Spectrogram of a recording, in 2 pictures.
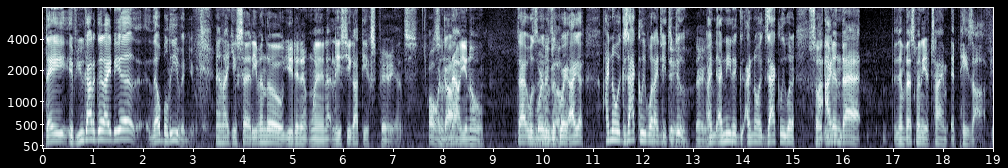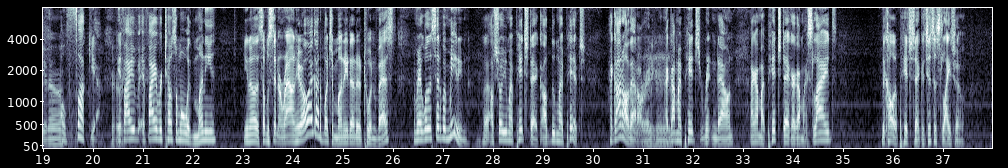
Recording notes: go to Alvarado Street to drink a record a podcast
